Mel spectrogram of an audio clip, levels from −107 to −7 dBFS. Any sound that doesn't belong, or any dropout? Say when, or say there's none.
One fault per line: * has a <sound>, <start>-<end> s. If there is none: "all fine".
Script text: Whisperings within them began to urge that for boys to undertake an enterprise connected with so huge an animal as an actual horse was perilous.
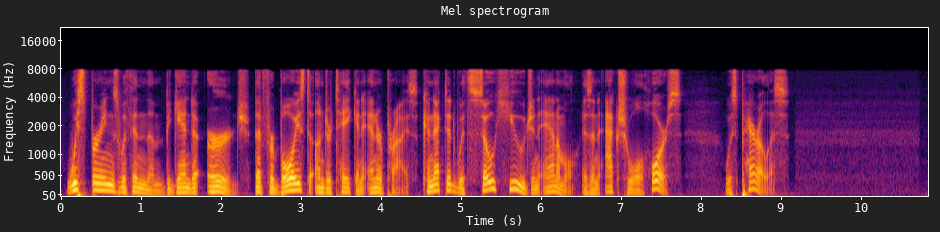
all fine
